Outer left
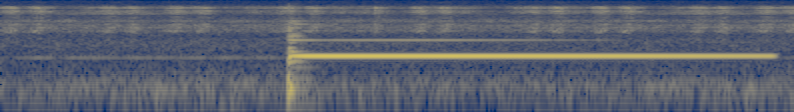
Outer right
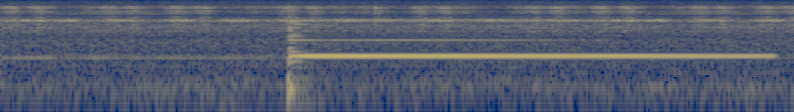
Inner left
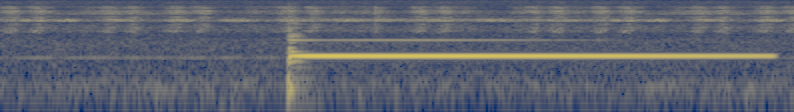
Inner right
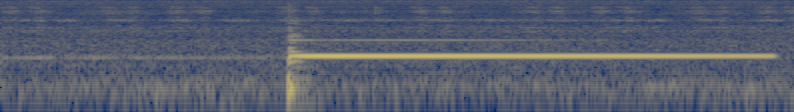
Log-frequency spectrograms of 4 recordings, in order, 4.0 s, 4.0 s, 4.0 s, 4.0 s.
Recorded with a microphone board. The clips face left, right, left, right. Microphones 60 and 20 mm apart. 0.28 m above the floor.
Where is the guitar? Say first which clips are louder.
Outer left 7 dB, inner left 4 dB; 25° left (ahead or behind).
